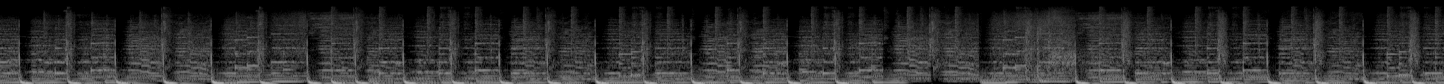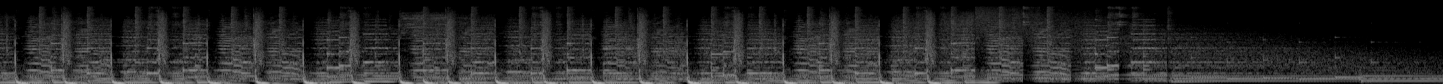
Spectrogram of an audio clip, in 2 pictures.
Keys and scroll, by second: 0.5 Down, 0.7 Up, 0.8 Up, 0.9 Up, 3.1 Down, 3.1 Down, 3.2 Down, 3.3 Down, 3.5 Up, 4.9 a, 9.3 ctrl+z, 9.5 a, 15.8 v, 18.4 v, 19.8 a, 22.7 v, 23.4 r, 25.1 ctrl+d, 25.3 ctrl+d, 25.4 ctrl+d, 26.0 v.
